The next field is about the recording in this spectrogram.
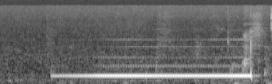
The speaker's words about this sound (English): We're going to call Tyler Henderson. FaceTime Tyler Henderson.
